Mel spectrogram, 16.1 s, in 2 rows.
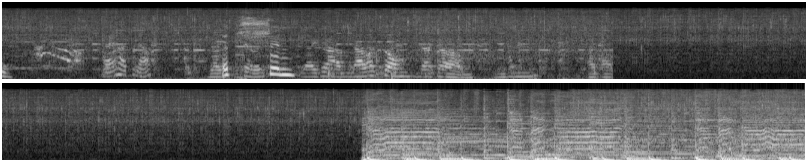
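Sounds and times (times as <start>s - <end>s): person speaking: 0.0s - 6.1s
food sizzling in hot oil: 0.0s - 16.0s.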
